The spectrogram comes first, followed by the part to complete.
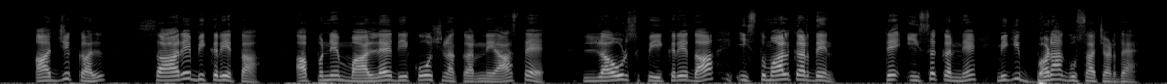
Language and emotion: Dogri, angry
